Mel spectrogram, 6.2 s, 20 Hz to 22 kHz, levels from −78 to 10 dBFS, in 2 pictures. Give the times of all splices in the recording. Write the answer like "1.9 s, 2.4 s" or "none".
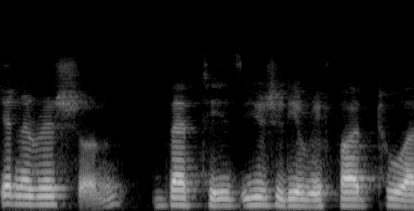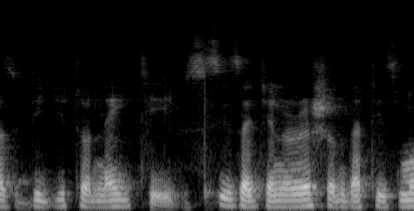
1.8 s, 4.7 s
